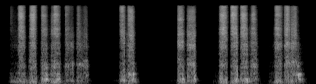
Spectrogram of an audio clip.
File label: office pen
